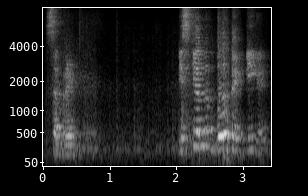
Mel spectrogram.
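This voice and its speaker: A man's voice: high voice, very animated, normal speed. Guy teaching class in hindi n english, keeps asking the kids stuff then answering it, echoey room, kinda far from the mic. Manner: asks the class questions and answers them himself; mixes Hindi with English terms. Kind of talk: classroom lecture.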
